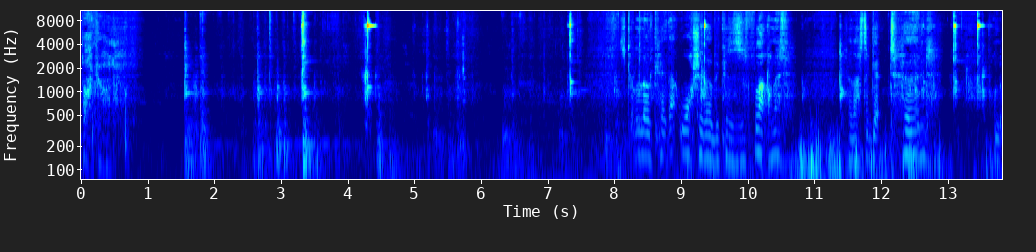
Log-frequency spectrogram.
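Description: A metal brake disc clinks and scrapes against a wheel hub.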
